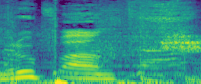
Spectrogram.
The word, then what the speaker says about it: Lupin: My personal favorite was none other than Kara Lupin, or Rupang. You pronounce it in Korean, Rupang.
